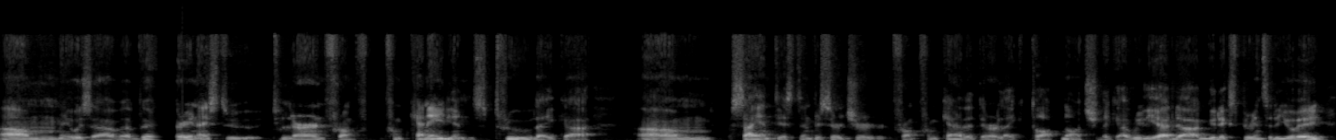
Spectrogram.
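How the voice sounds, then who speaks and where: Man, thirties, lowish voice, rambling, casual interview guest. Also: little pitch movement, a little slow. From Italy. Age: 30s. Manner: rambling, many fillers and restarts.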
